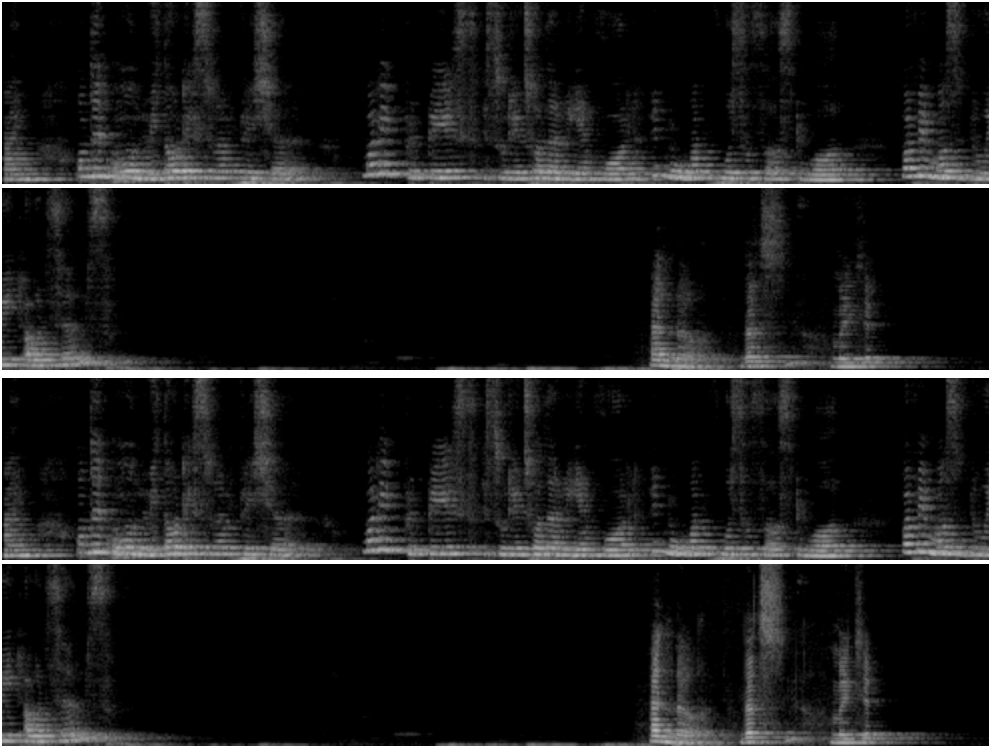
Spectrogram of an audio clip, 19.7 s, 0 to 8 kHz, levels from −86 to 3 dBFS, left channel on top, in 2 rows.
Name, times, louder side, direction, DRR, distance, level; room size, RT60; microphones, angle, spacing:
voice 1, 0.0-2.9 3.6-8.4 9.0-10.9, right 1 dB, 25° right, -6 dB, 0.9 m, -33 dB
voice 2, 16.3-16.9 17.2-17.8 18.1-18.5, right 3 dB, 75° right, 8 dB, 0.3 m, -32 dB
2.4 x 2.1 x 3.8 m, 1.1 s
head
